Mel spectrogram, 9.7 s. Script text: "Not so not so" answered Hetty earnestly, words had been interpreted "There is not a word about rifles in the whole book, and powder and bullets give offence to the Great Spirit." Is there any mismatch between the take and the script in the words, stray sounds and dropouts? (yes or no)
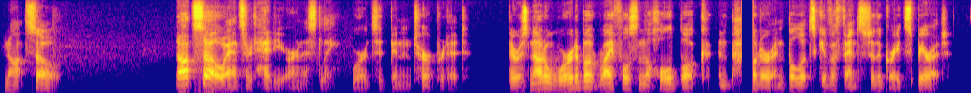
yes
